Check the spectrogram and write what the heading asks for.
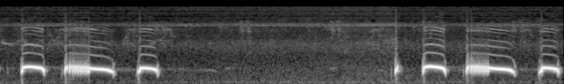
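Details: Decoy spotted dove cooing twice. Each phrase runs from a sharp soft note through a gravelly, lengthened middle coo to a brief even coo. A quiet pause separates the phrases.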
